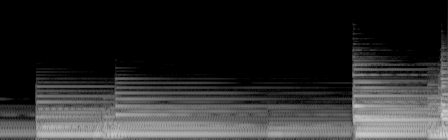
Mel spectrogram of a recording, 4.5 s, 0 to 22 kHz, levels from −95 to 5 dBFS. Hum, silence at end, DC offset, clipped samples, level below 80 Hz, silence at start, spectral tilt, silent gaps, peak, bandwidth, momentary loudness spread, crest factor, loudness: none; 0 s; under 0.1%; under 0.1%; -52 dBFS; 0 s; -10 dB/octave; none; -2 dBFS; 4.6 kHz; 18 LU; 22 dB; -25 LUFS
